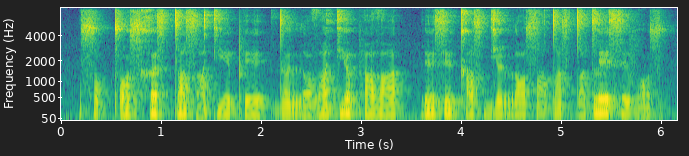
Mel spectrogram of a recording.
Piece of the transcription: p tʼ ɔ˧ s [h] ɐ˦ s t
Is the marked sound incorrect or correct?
incorrect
